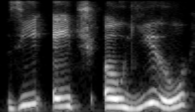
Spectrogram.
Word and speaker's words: Zhou: this word right here, Z-H-O-U, it is actually pronounced Zhou, like Zhou, the song, you know?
